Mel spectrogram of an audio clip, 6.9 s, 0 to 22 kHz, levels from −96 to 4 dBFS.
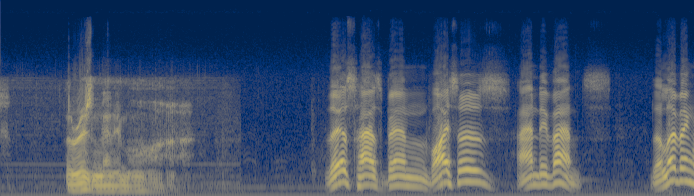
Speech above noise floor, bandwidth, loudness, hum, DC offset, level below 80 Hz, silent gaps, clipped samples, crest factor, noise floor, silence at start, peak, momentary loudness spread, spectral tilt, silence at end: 37 dB; 15 kHz; -22 LUFS; 60 Hz at -55 dBFS; 0.1%; -50 dBFS; none; under 0.1%; 18 dB; -58 dBFS; 0 s; -6 dBFS; 19 LU; -5.5 dB/octave; 0 s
